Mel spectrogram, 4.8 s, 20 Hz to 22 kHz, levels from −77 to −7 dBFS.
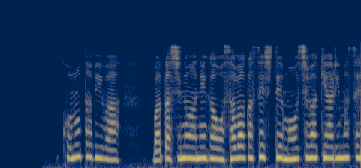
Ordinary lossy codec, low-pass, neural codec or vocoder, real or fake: none; 7.2 kHz; none; real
